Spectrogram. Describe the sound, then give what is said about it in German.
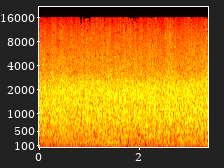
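Applause continues after a concert in the largest auditorium of a philharmonic hall. Dense, even clapping from a large audience runs steadily throughout at a moderate, unchanging level, with no talk over it. “Ein Applaus geht weiter.”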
